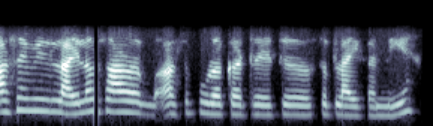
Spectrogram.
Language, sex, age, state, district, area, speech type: Dogri, female, 30-45, Jammu and Kashmir, Reasi, urban, conversation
